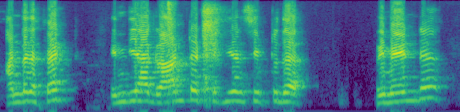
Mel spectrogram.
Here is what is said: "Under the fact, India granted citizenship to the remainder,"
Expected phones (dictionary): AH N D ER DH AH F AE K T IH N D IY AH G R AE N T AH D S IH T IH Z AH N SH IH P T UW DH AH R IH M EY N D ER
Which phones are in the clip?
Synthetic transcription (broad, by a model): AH N D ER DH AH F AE K T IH N D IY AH G R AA N T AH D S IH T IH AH N S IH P T UW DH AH R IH M EY N D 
